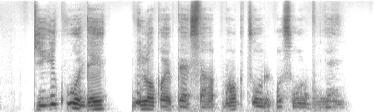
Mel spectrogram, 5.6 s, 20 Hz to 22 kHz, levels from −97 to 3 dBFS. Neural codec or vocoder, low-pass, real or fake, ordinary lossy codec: codec, 44.1 kHz, 1.7 kbps, Pupu-Codec; none; fake; none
